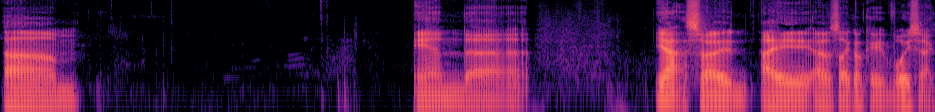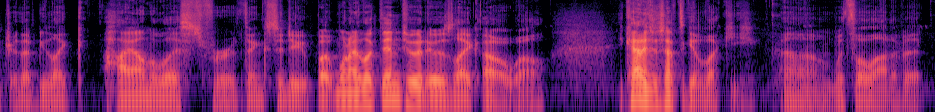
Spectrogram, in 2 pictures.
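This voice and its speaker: A young man with a deep voice, talking casually and rambling with lots of fillers and restarts as a streamer. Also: lively intonation, normal speed, long pauses, no room sound, clean studio sound. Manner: rambling, self-correcting, many fillers.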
